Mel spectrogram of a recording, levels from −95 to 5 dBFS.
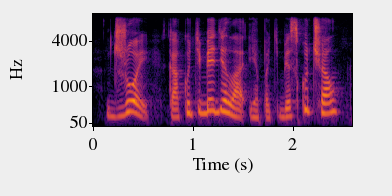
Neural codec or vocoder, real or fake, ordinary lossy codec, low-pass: none; real; none; 7.2 kHz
